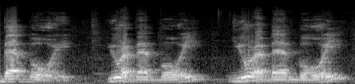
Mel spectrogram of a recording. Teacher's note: وكمان الدي لما بتيجي في اخر الكلمة وبعديها بيجي consonant دي ممكن تكون silent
